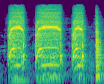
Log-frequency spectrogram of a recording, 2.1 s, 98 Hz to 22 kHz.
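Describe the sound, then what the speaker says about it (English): Drill motor fitted with a small bit boring a rivet hole in an aircraft side panel, heard as three close, loud whining bursts of drilling with a whistling tone, followed by a short fourth burst. "So I'll take the drill motor with a 30 bit in there"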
